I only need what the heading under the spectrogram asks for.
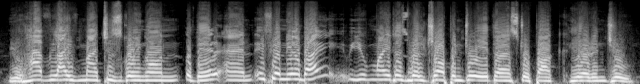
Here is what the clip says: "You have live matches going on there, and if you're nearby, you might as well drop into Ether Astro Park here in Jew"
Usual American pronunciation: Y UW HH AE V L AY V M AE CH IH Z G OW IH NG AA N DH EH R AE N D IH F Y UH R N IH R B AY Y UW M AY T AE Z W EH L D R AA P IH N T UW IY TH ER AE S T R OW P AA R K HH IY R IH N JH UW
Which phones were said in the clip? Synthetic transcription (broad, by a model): Y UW HH AE V L AY V M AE CH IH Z G OW IH NG AA N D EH R AE N D IH F Y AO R N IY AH B AY Y UW M AY T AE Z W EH L D R AA P IH N T UW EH T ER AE S T OW P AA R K HH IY R IH N JH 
